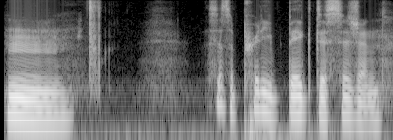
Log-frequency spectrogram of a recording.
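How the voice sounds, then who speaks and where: In an audio play, a man voices an earnest, conscientious alien who is buying property, deliberating hesitantly in a pondering mood. His voice is lowish, slow and mellow, recorded without echo.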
